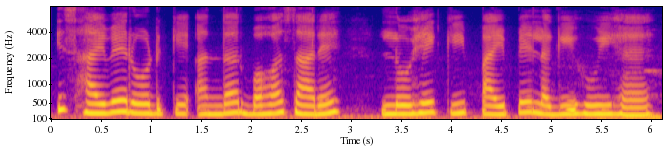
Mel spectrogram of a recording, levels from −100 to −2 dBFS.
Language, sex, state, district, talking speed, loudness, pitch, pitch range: Hindi, female, Jharkhand, Palamu, 125 wpm, -13 LUFS, 235 Hz, 220-255 Hz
